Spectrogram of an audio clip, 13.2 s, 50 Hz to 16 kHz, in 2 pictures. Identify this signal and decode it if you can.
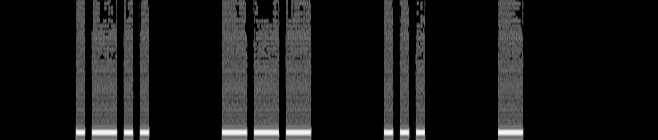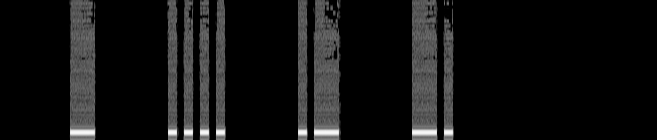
Morse code, heard as a keyed tone, about 15 wpm, spaced as for 8 wpm, 1000 Hz. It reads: LOST THAN
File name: qotdfiles / 8wpm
